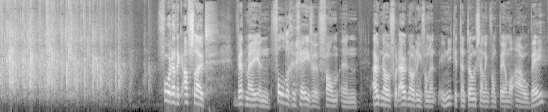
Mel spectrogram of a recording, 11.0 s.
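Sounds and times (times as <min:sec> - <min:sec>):
audience applause: 0:00.0 - 0:03.1
speech: 0:03.2 - 0:10.9.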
